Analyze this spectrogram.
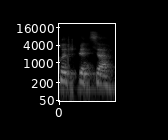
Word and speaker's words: Plitvice: fauna of, pardon me, Coral, how do we pronounce that? Which one are you looking at there? Sorry, Plitvice National Park. Plitvice.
